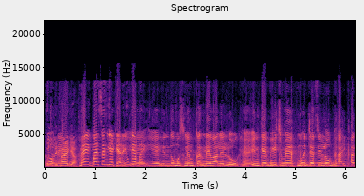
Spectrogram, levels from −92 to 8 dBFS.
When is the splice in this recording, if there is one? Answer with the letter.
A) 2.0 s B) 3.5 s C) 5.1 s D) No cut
D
